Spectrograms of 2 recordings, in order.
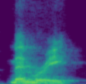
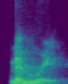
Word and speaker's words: memory: it's comfortable three syllables memory to memory there's a no it vanishes its elided away memory temperature temperature three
